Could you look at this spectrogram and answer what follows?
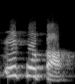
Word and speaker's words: একতা: উচ্চারণ ভুল এ ক ত আকারে তা এইটার উচ্চারণ হবে একতা কি হবে একতা আমার সাথে বল একতা আচ্ছা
